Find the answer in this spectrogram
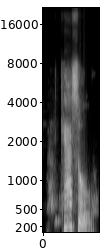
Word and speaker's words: castle: fast to the notes the letter t is silent in a few words listen notice listen castle no castle castle listen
